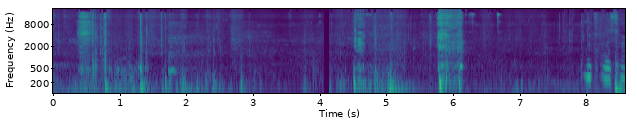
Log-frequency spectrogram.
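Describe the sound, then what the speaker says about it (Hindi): Someone coughs several times in a smoky, foggy home while cooking, with sharp bursts scattered among kitchen clatter and people talking nearby. "कितनी खांसी हो रही है।"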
